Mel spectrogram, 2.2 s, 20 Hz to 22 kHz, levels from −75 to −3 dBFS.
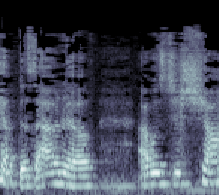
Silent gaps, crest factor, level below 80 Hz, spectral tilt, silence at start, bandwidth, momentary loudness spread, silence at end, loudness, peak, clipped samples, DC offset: none; 14 dB; -44 dBFS; -3.5 dB/octave; 0 s; 14.5 kHz; 9 LU; 0 s; -15 LUFS; 0 dBFS; under 0.1%; under 0.1%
